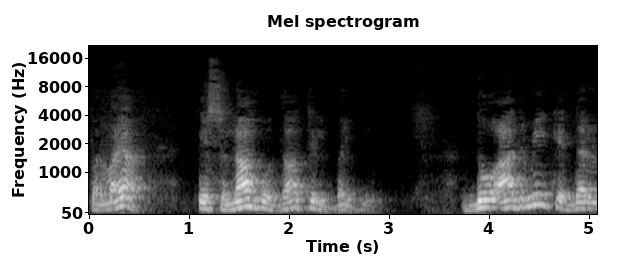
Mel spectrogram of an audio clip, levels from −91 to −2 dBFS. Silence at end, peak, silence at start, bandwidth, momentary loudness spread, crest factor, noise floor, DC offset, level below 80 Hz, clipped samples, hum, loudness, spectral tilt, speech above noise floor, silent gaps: 0 s; -8 dBFS; 0 s; 8.8 kHz; 14 LU; 18 dB; -66 dBFS; under 0.1%; -66 dBFS; under 0.1%; none; -24 LUFS; -9 dB/octave; 42 dB; none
